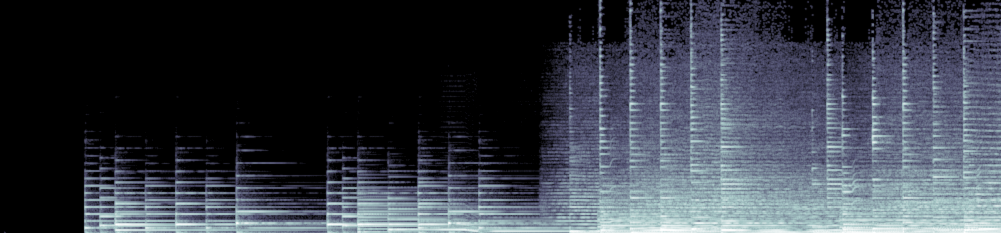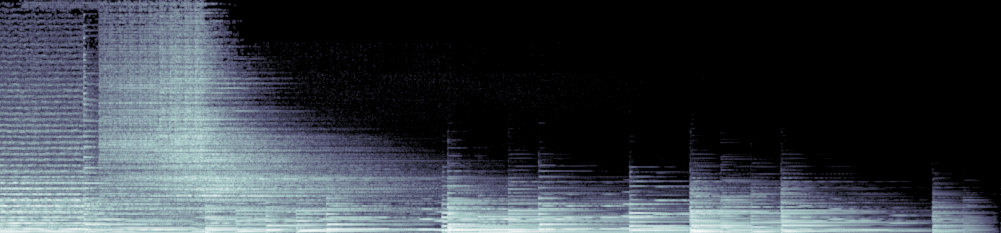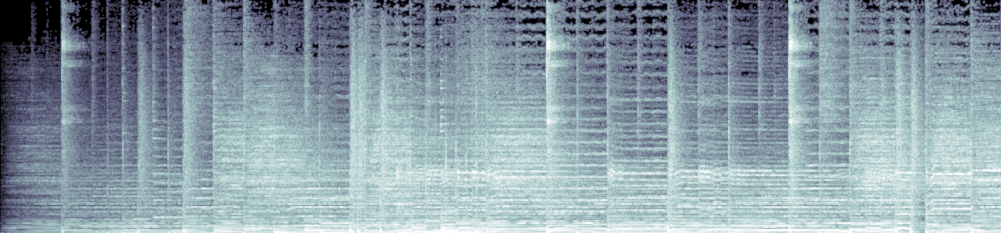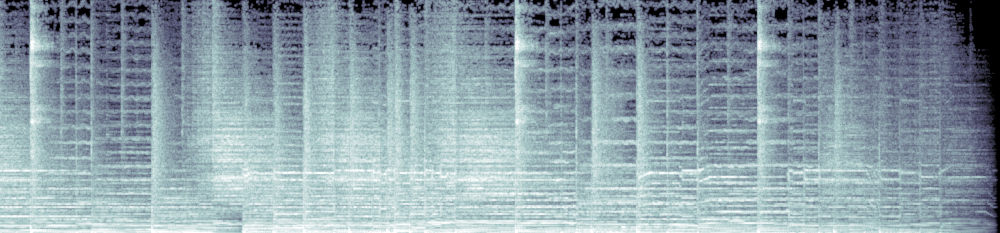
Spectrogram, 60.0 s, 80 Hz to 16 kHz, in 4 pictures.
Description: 원키 멜로디 포함된 MR입니다.(미리듣기 확인)
Eb
앞부분30초, 뒷부분30초씩 편집해서 올려 드리고 있습니다.
중간에 음이 끈어지고 다시 나오는 이유는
